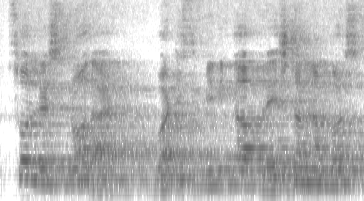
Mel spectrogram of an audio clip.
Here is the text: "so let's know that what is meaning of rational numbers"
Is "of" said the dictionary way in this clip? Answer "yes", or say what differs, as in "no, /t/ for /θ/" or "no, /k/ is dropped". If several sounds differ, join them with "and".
no, /p/ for /v/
